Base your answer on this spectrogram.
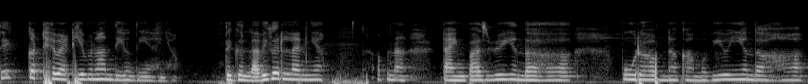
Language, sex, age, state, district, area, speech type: Dogri, female, 18-30, Jammu and Kashmir, Jammu, urban, spontaneous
